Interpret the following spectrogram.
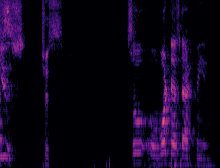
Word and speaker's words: Tschüss: Tschüss. Choose. Tschüss.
